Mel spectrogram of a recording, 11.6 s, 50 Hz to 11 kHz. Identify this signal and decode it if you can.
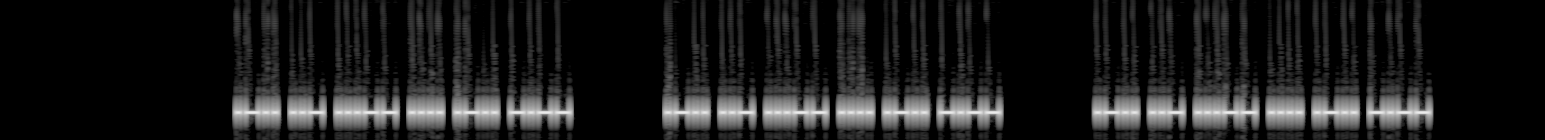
Morse code, heard as a keyed tone, about 34 wpm, 700 Hz. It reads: LU3HLY LU3HLY LU3HLY
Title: DXCC-100 Call Signs - 6 Characters - Repeated 3x - 35wpm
